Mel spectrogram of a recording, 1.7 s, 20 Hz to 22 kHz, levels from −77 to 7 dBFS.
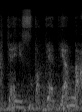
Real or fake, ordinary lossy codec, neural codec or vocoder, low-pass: fake; Opus, 24 kbps; autoencoder, 48 kHz, 32 numbers a frame, DAC-VAE, trained on Japanese speech; 14.4 kHz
